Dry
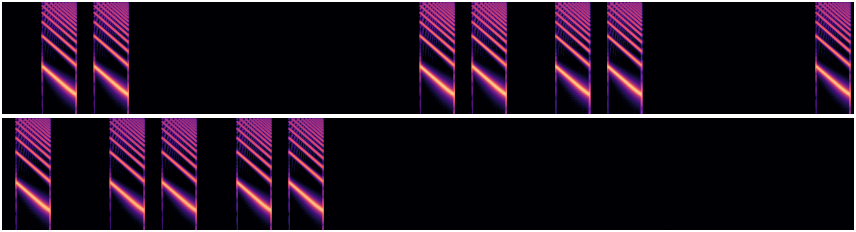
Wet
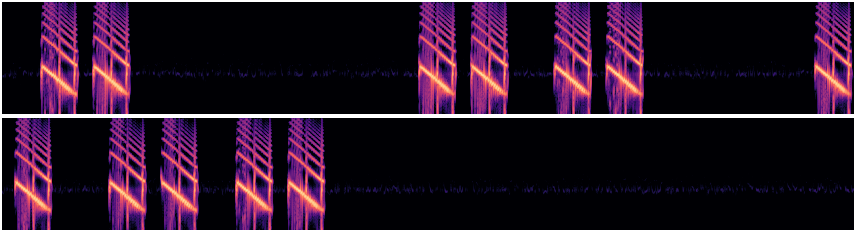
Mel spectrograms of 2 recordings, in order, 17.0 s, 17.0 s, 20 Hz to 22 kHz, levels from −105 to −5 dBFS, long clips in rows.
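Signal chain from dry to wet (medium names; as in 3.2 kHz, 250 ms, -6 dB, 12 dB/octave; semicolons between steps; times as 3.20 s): formants replaced by sine waves; ladder high-pass 1.5 kHz, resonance 80%; overdrive pedal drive 33 dB, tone 2.3 kHz, clips at -11 dBFS; trim +3 dB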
